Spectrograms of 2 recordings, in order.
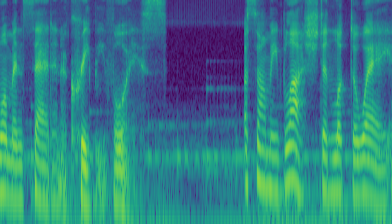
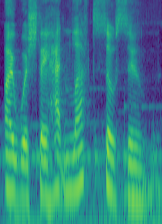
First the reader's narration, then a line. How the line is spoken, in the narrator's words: Haru said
